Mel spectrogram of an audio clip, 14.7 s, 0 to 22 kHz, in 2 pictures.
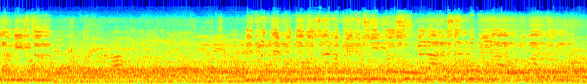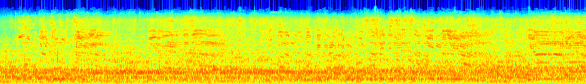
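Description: Outboard engines of Formula 2 racing powerboats running at race speed, a loud continuous drone whose pitch wavers as the boats pass.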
